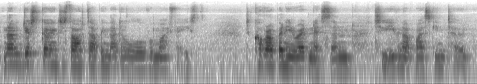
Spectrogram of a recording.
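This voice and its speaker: A woman's voice: fairly low pitch, little pitch movement, a little fast, creaky, noisy background. Hesitant young Norwegian woman. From Norway. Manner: hesitant, many fillers and restarts. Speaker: beauty vlogger. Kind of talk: makeup tutorial talk. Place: home room.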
